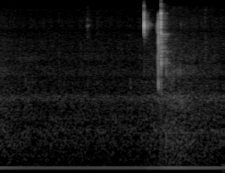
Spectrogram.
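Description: Near silence over a low steady hum, with two faint quick clicks about a second and a half in.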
